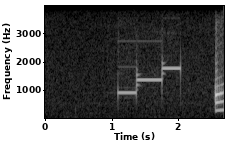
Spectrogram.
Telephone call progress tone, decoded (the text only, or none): special information tone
